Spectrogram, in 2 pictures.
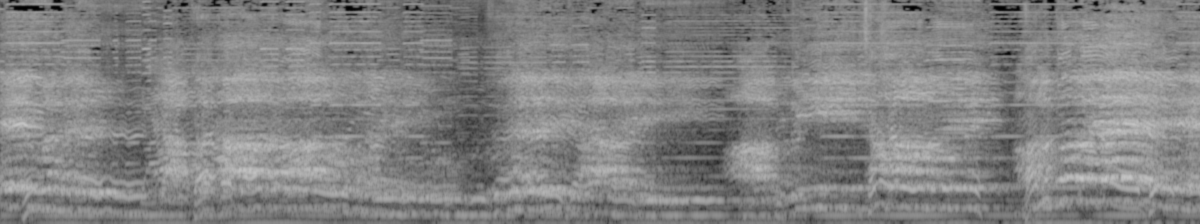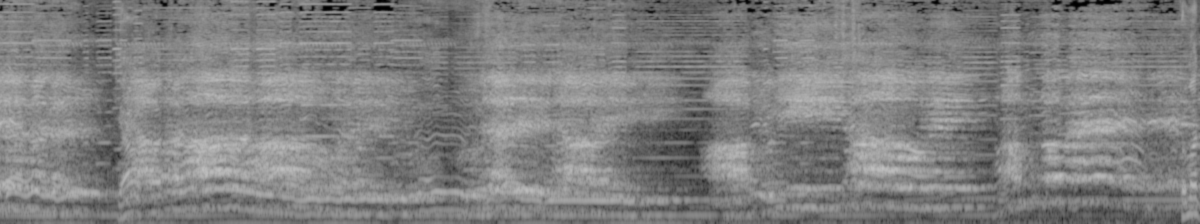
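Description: Male voices chanting a devotional song over music, in sung phrases of a couple of seconds each with a steady drone underneath.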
